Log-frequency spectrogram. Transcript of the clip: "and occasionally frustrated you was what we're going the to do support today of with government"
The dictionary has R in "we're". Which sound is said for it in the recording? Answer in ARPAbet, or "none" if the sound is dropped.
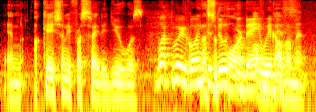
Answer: R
